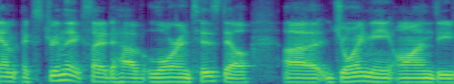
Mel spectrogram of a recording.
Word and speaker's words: Loren Tisdelle: show and today I'm extremely excited to have Lauren Tisdale uh join me on the show and uh I did pronounce that correct right you did Robert yeah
